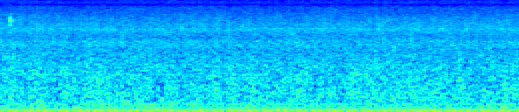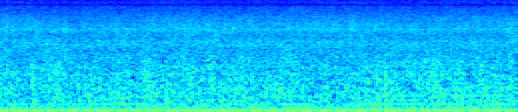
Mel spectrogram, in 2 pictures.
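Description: Steady rain falls in the game GTA V on the NoPixel roleplay server, a faint, even hiss of rain on surfaces with a low rumble underneath, continuous and without speech.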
